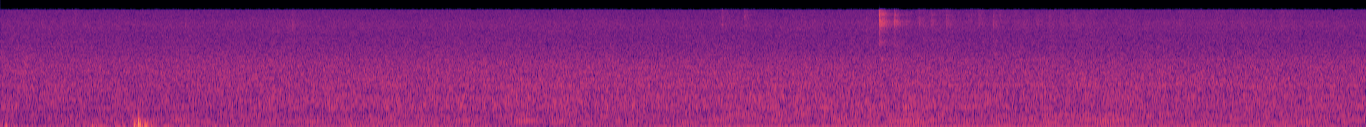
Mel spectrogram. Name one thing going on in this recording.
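Electronic game music plays steadily from a tablet speaker.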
